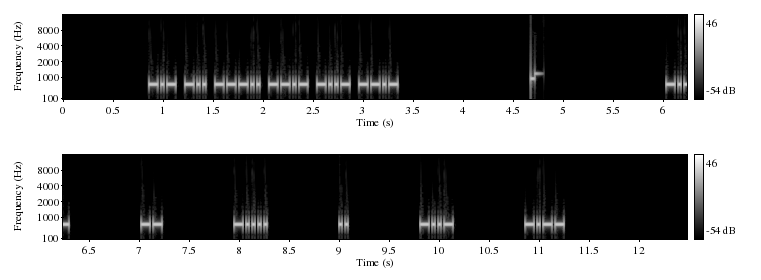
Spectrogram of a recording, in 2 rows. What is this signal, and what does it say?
Morse code, heard as a keyed tone, about 40 wpm, spaced as for 17 wpm, 700 Hz. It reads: KD8QXQ KM6IXY
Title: USA Call Signs - 6 Characters - 8x Character Spacing - 40wpm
